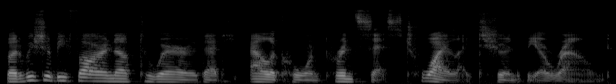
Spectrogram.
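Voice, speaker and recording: An ancient corrupted zebra spirit, acted out by a man for a fan cartoon, sly and manipulative. He drawls at a very unhurried pace, theatrical and teasing, as if bored by everyone. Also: medium pitch, animated, a bit bright. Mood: amused, musing. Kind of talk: fan-made fantasy cartoon voice acting.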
